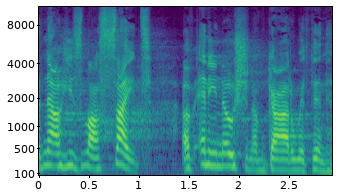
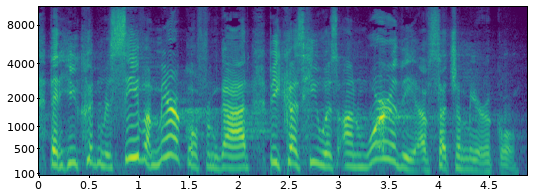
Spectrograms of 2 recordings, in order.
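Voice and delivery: ordinary delivery

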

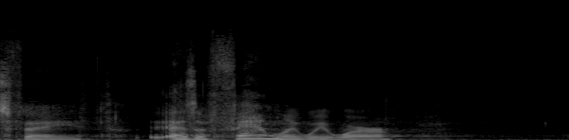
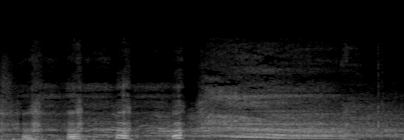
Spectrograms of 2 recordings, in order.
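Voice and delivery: high burst of laughter; 12 semitones higher, 6 dB louder than usual. Real, not acted. Laughing at her father's joke.

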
